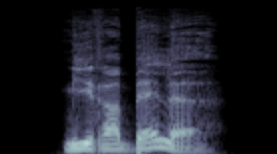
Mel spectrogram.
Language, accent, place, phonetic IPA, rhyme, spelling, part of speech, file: German, Germany, Berlin, [miʁaˈbɛlə], -ɛlə, Mirabelle, noun, De-Mirabelle.ogg
- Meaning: mirabelle plum, mirabelle prune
